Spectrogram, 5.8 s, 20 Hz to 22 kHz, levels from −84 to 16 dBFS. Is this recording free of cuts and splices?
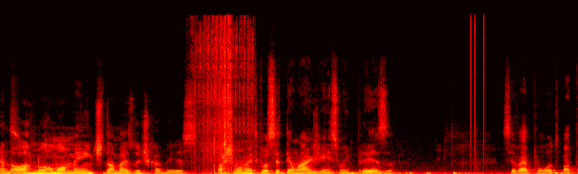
no; 1 cut; at 2.0 s

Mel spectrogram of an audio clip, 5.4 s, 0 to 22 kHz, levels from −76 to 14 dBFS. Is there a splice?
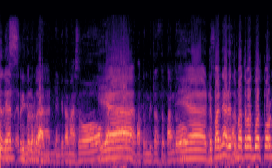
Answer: no; 0 cuts

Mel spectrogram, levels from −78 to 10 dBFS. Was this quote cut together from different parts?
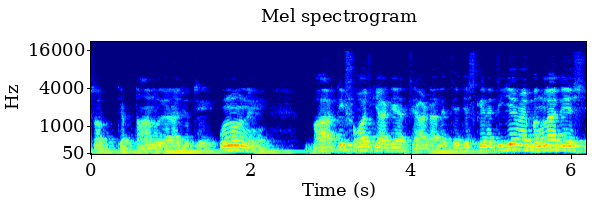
no; 0 cuts

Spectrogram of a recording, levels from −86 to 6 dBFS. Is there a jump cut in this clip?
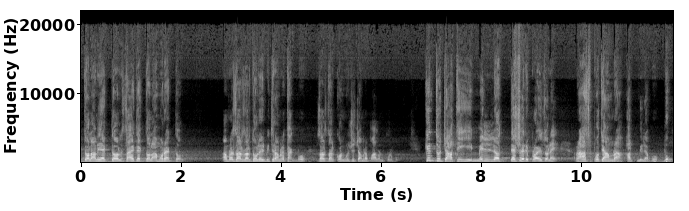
no; 0 cuts

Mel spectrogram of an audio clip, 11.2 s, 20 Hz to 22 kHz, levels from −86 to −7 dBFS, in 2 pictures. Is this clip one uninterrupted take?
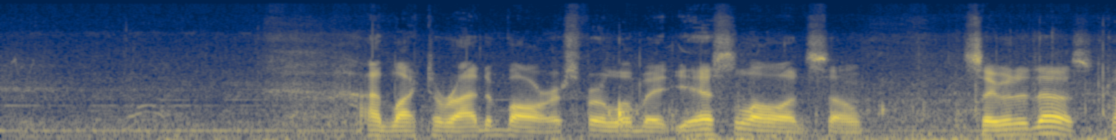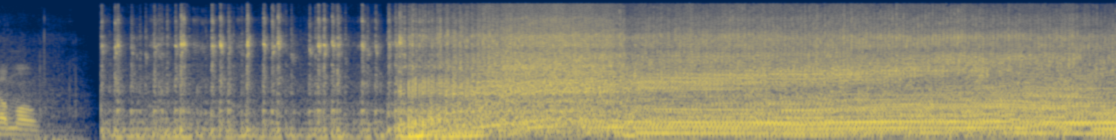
no; 1 cut; at 6.1 s

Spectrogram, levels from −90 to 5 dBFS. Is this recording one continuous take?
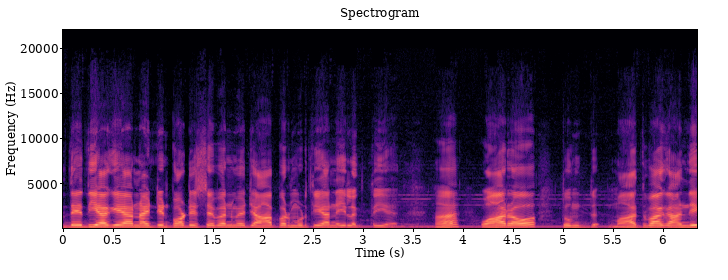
yes; 0 cuts

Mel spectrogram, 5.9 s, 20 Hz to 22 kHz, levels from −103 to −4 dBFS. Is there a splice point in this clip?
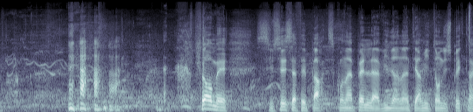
no; 0 cuts

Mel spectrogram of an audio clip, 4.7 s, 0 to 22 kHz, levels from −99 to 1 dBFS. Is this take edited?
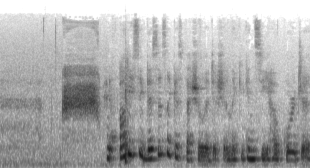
yes; 1 cut; at 1.6 s

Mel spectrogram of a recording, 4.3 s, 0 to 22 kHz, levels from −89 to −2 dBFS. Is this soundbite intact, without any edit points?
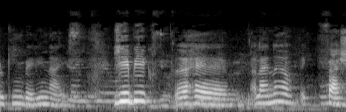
yes; 0 cuts

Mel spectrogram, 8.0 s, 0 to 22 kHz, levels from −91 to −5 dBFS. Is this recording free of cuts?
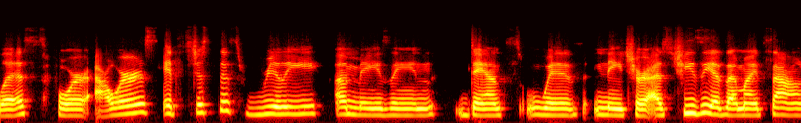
no; 2 cuts; at 1.6 s, 4.5 s

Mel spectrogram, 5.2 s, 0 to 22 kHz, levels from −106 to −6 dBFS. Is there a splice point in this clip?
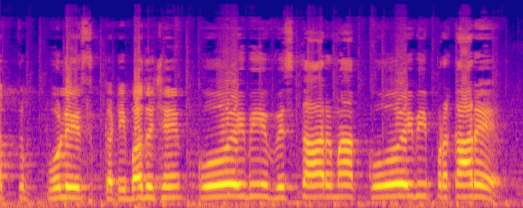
yes; 1 cut; at 1.9 s

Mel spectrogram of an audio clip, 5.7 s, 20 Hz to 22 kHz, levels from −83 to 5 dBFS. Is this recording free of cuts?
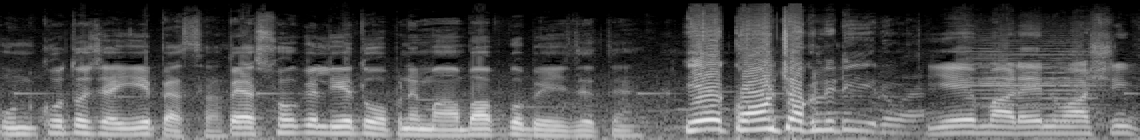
no; 2 cuts; at 1.1 s, 3.2 s

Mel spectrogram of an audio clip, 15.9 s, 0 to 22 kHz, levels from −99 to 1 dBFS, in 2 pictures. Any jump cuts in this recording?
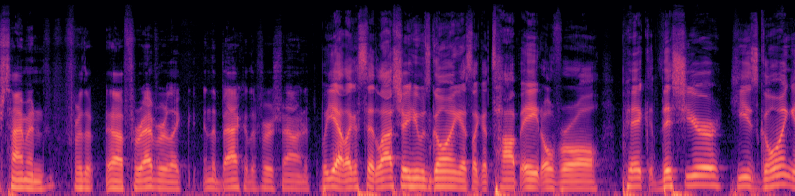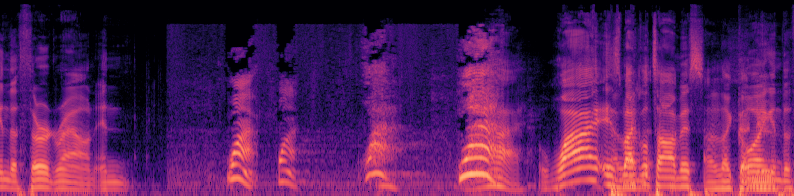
yes; 1 cut; at 3.0 s

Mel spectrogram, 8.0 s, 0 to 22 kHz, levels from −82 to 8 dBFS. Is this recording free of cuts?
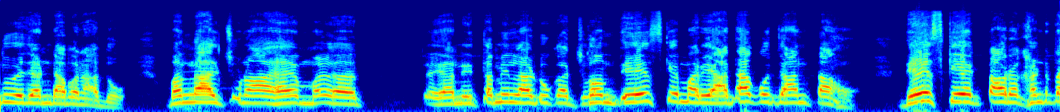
no; 1 cut; at 4.3 s

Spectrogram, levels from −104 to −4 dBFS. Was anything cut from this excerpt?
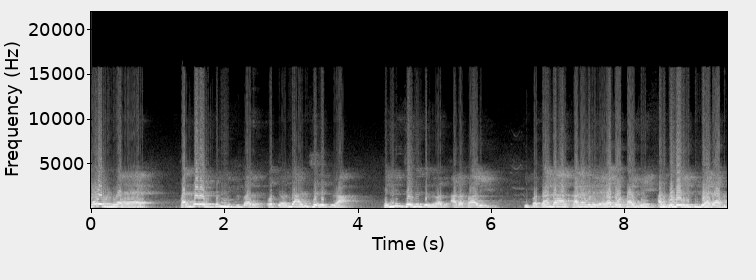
no; 0 cuts

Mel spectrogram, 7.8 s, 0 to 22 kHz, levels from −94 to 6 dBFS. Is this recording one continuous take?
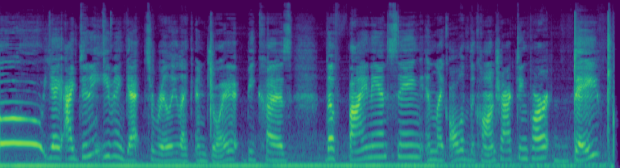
yes; 0 cuts

